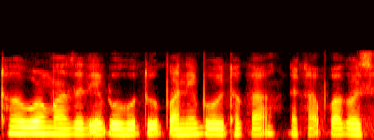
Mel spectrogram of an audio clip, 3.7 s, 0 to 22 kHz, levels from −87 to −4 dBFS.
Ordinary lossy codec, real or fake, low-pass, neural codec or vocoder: AAC, 32 kbps; fake; 5.4 kHz; codec, 44.1 kHz, 7.8 kbps, DAC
